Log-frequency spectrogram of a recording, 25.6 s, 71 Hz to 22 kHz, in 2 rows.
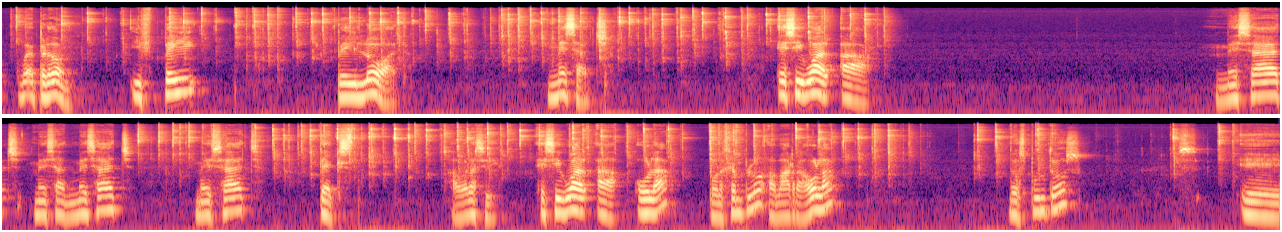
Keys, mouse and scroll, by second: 0.0-0.1 typing, 0.8 ctrl+w, 1.4-9.1 typing, 14.3-22.7 typing, 23.1 Return.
